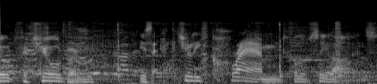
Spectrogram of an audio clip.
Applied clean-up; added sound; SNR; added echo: none; Telephone; 8 dB; none.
